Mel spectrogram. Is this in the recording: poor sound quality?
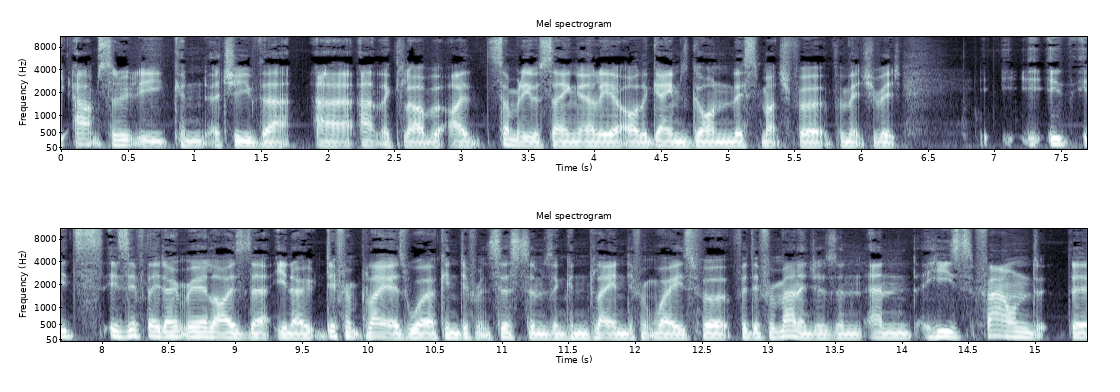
no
